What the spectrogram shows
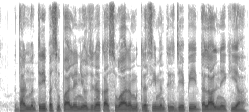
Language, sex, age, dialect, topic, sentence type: Hindi, male, 18-24, Kanauji Braj Bhasha, agriculture, statement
